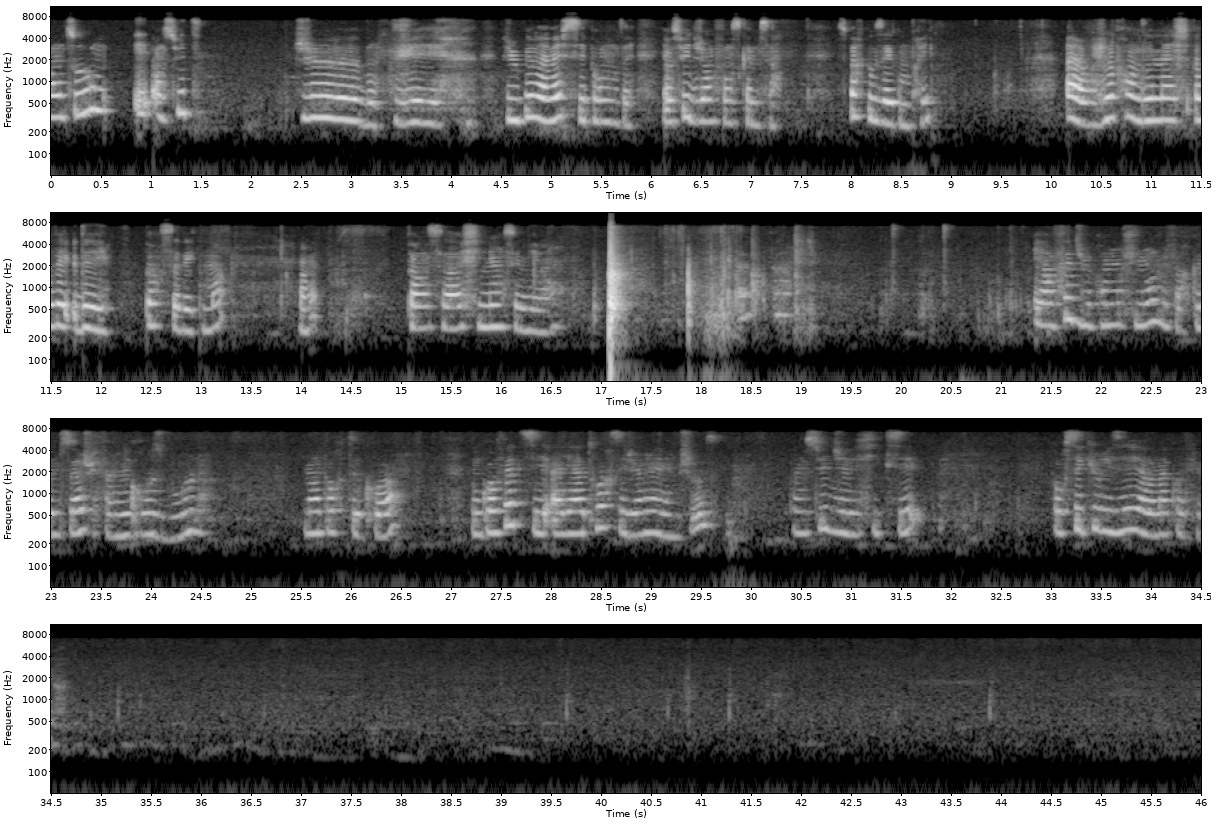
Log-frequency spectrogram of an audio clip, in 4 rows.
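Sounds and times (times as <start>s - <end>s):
steady low hiss: 0.0s - 46.0s
loud sharp knock: 17.1s - 17.4s.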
